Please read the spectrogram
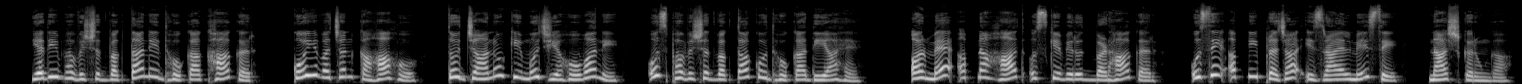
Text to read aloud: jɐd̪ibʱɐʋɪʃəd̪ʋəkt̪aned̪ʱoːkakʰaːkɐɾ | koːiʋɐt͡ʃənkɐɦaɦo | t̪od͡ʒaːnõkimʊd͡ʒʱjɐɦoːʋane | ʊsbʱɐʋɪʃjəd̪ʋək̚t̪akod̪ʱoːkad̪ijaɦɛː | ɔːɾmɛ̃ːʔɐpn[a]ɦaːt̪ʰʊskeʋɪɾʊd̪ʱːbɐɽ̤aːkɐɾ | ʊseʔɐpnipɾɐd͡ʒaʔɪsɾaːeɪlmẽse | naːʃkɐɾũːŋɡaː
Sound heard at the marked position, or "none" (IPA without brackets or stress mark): a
